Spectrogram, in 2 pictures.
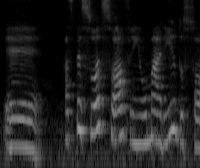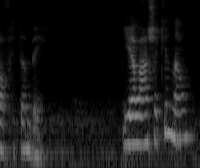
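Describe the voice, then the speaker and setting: A middle-aged Brazilian woman with a Brazilian Portuguese accent, a grief counselor for mothers, talking gently and earnestly on a live stream, pausing and restarting often. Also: fairly high pitch.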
